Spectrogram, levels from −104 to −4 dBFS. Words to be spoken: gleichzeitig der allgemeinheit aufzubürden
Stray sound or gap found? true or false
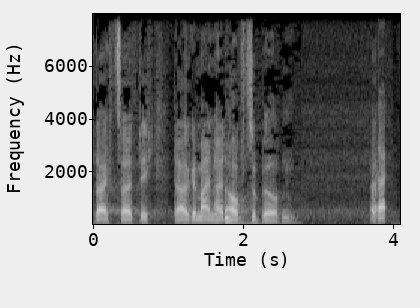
true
